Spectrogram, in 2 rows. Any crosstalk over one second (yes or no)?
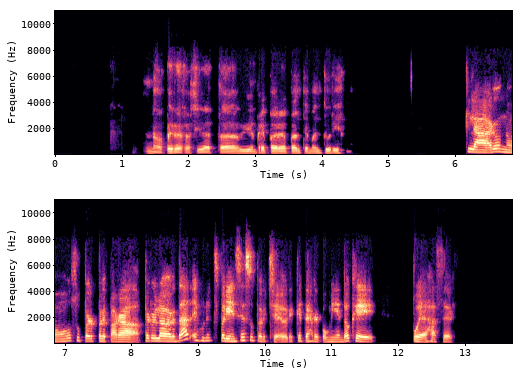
no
